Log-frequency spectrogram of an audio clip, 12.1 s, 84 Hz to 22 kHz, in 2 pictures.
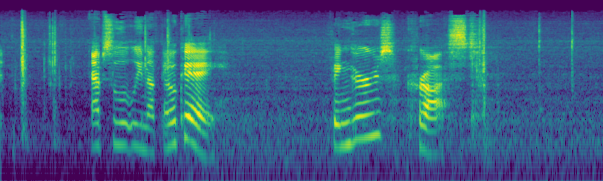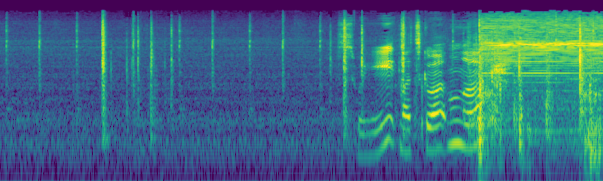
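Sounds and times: turn-signal relay ticking: 4.6s - 12.0s.

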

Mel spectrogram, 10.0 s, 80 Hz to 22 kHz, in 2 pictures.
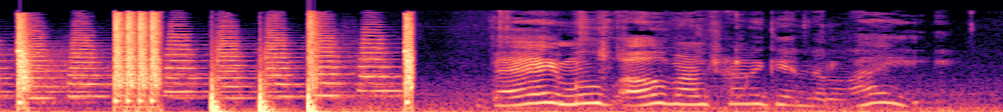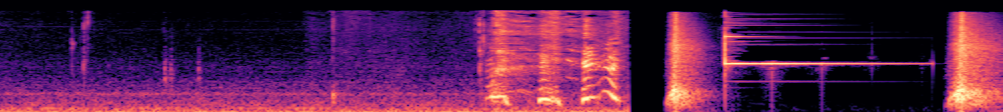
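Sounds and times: bright ding chime: 8.6s - 9.8s.

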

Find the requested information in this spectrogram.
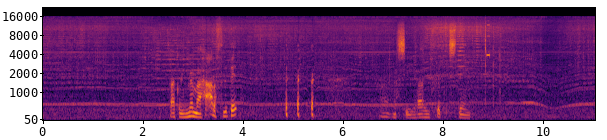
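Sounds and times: quadcopter motors whining: 0.0s - 11.0s.

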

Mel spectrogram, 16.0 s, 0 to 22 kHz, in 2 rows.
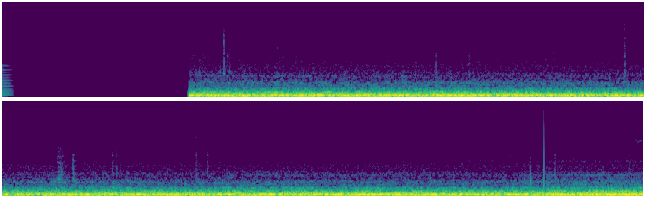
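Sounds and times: car engine and tyre noise: 2.4s - 16.0s.

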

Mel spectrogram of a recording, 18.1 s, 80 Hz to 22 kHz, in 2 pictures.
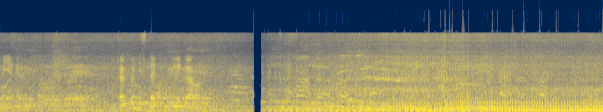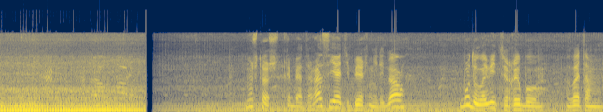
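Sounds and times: motorcycle engine running: 3.9s - 18.0s.

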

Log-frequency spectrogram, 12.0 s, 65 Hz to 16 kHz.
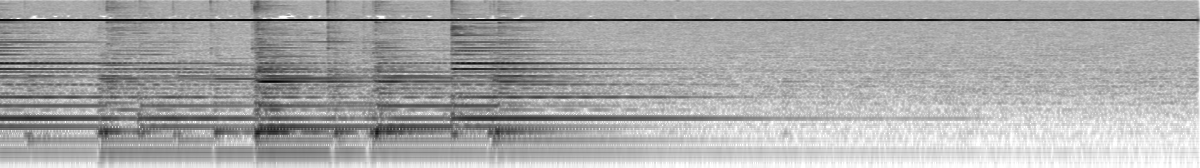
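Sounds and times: acoustic guitar chord ringing: 0.0s - 9.4s
steady hiss: 0.0s - 12.0s
thin high whine: 0.0s - 12.0s.

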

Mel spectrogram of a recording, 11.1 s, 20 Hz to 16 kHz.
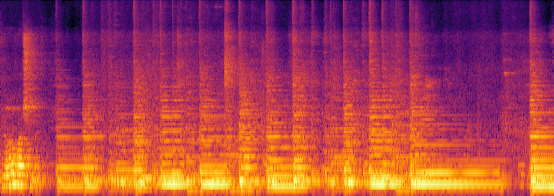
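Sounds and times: acoustic guitar strumming chords: 1.0s - 11.0s.

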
